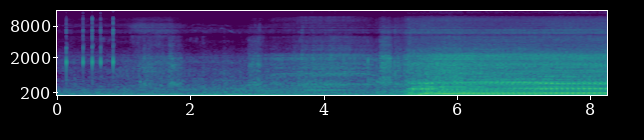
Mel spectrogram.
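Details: 2021 Ford F-150 PowerBoost remote cold start at about minus 20: four quick chirps, then a loud, rough whirring, cavitating grind over a steady idle hum. Cause suspected, not confirmed.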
